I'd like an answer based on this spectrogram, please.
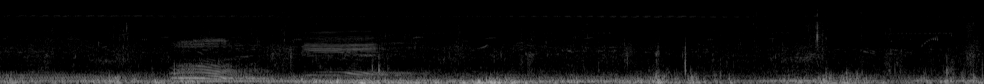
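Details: Young cow calling twice, a brief bleating cry followed by a higher wavering one, with a constant low hum and some rustling in the background.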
